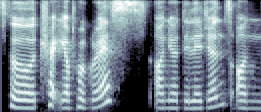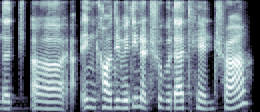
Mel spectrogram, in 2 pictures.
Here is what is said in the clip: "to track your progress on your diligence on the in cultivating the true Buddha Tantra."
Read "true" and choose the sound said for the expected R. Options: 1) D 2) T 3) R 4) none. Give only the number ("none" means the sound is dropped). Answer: 3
